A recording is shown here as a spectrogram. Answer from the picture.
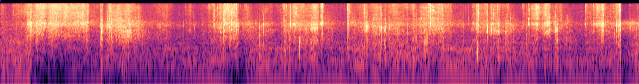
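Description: Thin disposable plastic gloves crinkling and rustling in irregular bursts as the hands gather and squeeze soft semolina dough scraps into a ball.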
